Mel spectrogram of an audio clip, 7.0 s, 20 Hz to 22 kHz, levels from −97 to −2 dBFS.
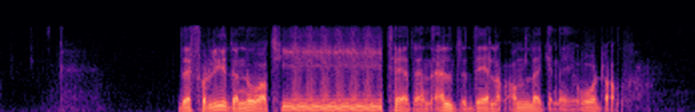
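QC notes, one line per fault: Throughout: Opus voice compression. The speech is coded in SILK wideband mode with nothing above 8.6 kHz, and the coarse excitation coding, consistent with roughly 12 kbps, leaves it muffled, hoarse and slightly robotic. The damage is plainly audible.
2.88 to 3.81 s: system hang loop. Just after "forlyder nå at", one 23.22 ms slice of audio repeats exactly about 40 times, which fits a frozen 1024-sample ring buffer. It sounds like a steady 43.1 Hz buzz and replaces about a second of sound before "en eldre del av" resumes.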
